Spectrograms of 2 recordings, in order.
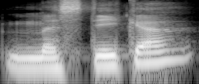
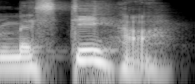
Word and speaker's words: Mastika: It's Mastika or Mastija. But it's M-I-S or M-A-S? M-A-S, sorry. M-A-S. So it's spelled like mas as in mast, as in like what's on a yeah, Mastika liqueur.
